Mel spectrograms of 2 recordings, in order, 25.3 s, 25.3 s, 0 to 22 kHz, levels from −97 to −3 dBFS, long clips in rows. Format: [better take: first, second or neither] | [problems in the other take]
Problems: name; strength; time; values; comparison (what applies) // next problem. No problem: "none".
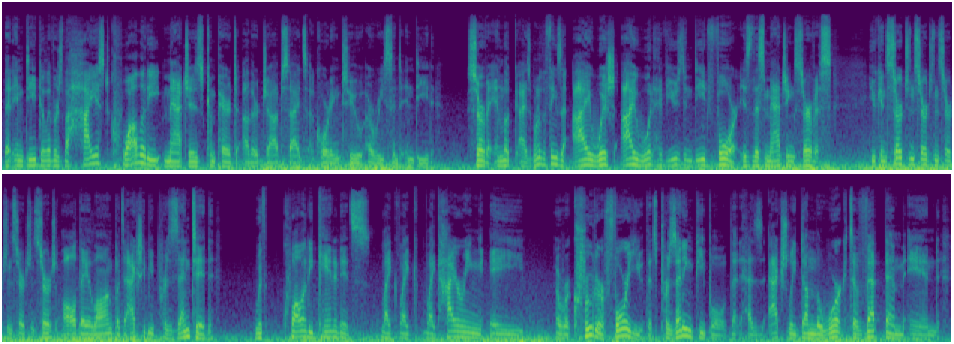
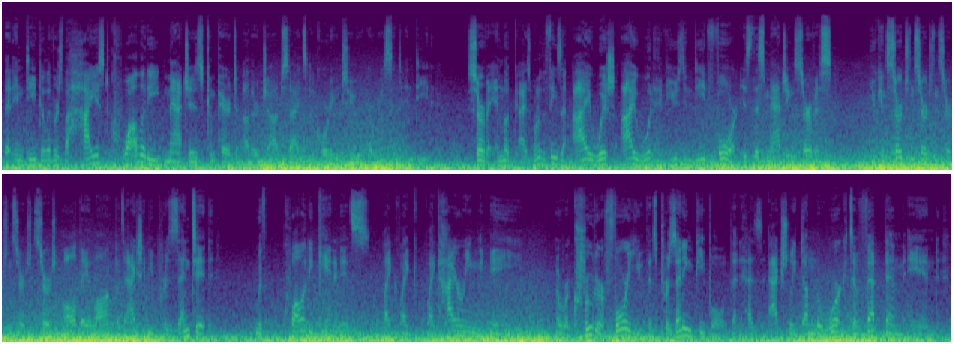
first | low rumble; loud; throughout; 2 dB below the speech; faint in the first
